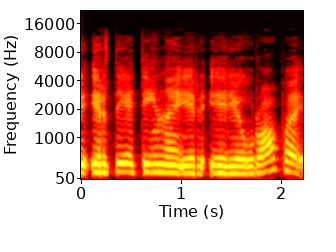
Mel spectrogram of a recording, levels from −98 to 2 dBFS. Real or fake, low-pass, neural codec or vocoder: fake; 14.4 kHz; vocoder, 44.1 kHz, 128 mel bands, Pupu-Vocoder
